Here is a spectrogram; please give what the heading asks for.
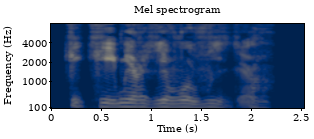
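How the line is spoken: Hoarse wheeze, elf. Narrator (Russian): просипел эльф

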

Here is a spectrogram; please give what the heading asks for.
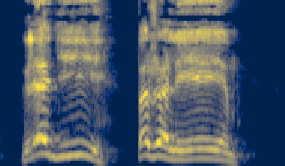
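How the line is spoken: Muffled sigh into beard. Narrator (Russian): вздохнул он в бороду

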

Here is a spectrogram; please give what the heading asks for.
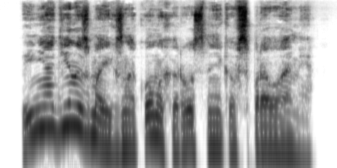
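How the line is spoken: Calm. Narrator (Russian): спокойно ответил ему

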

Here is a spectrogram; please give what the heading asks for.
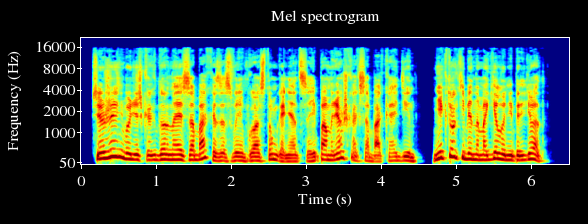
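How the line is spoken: Shouted after someone. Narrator (Russian): Цыганка крикнула в спину

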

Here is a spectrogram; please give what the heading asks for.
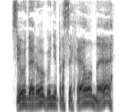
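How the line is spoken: Loud laughter. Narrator (Russian): расхохотался Леонид

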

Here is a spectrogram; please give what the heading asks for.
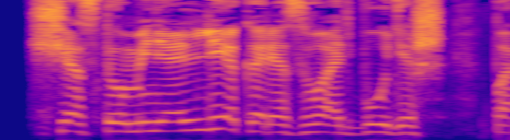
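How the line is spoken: Irritated threat. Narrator (Russian): пообещал Саврянин, раздраженно

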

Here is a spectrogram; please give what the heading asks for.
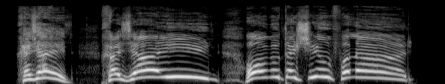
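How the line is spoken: Old man shouting. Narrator (Russian): закричал старик

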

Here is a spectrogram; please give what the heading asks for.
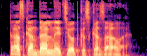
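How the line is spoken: Grunting highlander. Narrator (Russian): горец хмыкнул и добавил

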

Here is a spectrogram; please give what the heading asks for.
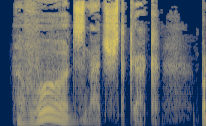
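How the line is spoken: Muttered. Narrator (Russian): пробормотал первородный

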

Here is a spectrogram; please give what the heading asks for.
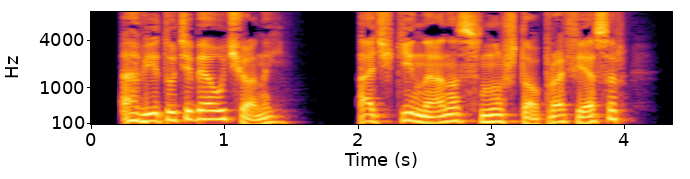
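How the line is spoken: Thin high laughter. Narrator (Russian): Он тоненько засмеялся

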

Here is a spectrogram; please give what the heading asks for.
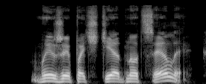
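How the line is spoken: Wry snort. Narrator (Russian): хмыкнул я

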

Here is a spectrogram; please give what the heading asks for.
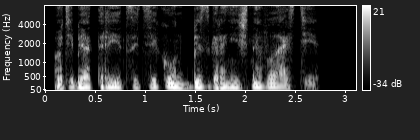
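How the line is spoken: Quiet hoarse voice. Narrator (Russian): тихо проговорил я хриплым голосом

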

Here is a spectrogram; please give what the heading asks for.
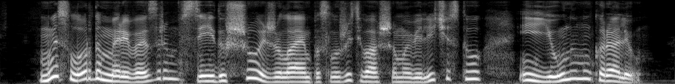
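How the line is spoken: Purring. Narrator (Russian): промурлыкала мирийка

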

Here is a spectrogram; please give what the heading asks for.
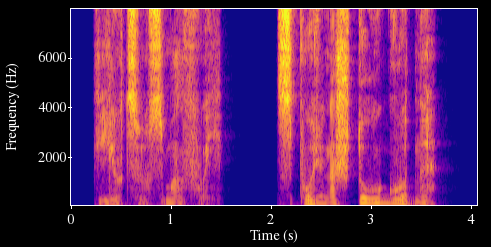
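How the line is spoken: Quiet and furious. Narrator (Russian): тихо и с яростью проговорил Гарри

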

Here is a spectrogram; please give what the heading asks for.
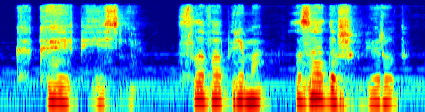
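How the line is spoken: Sniffling whisper. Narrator (Russian): Шмыгнув носом, прошептала Аннушка

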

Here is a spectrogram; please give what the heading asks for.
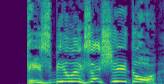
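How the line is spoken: Joyful exclamation. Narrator (Russian): радостно воскликнул рейнджер

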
